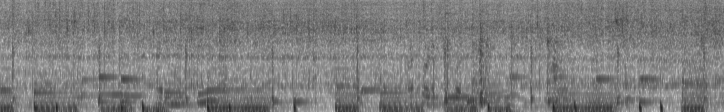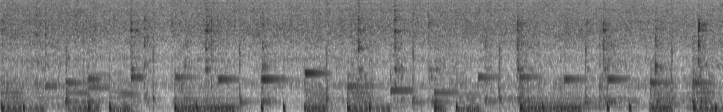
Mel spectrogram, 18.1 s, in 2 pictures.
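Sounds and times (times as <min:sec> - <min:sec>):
soft slow background music: 0:00.0 - 0:18.0
vegetables sizzling in hot oil: 0:00.0 - 0:18.0
ladle scraping and clinking on pot: 0:10.6 - 0:12.0, 0:13.5 - 0:18.0.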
